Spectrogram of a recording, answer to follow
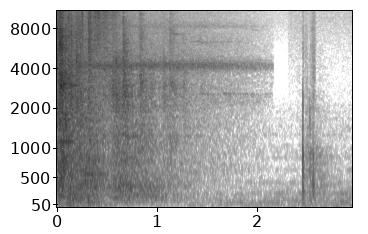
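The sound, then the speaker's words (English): The sliding front door of the AVR Medical center opens with a loud, airy whoosh and a faint high whine that trails off, then two quick clunks as it settles. No voices. “McDonald followed the coordinates on his Pip-Boy and found himself in the front door of the medical center.”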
